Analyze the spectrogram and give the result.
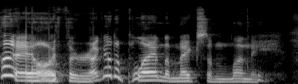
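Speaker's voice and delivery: loud, big, drawn-out Southern drawl. Showing how the character Dutch sounds: Dutch as Southern Joe Swanson. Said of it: "he just sounds like a Southern Joe Swanson".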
